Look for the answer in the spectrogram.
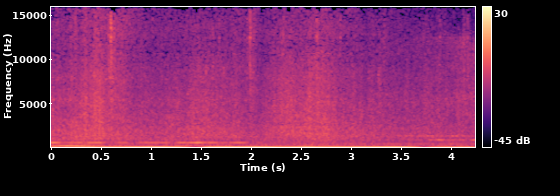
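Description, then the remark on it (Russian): Ocean surf roars steadily, rolling in over the feet of a person standing at the shore and washing back out, with slight swells and dips, layered over a constant low droning hum. No voices. “А прибой накатывает на мои ноги и откатывает назад.”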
